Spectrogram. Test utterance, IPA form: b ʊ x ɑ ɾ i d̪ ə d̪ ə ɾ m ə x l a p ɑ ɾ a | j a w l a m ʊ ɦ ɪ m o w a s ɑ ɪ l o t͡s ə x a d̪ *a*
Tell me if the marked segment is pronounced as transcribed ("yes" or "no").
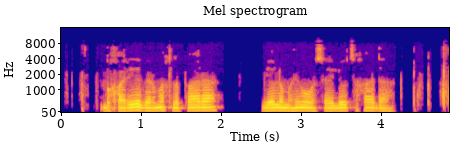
yes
